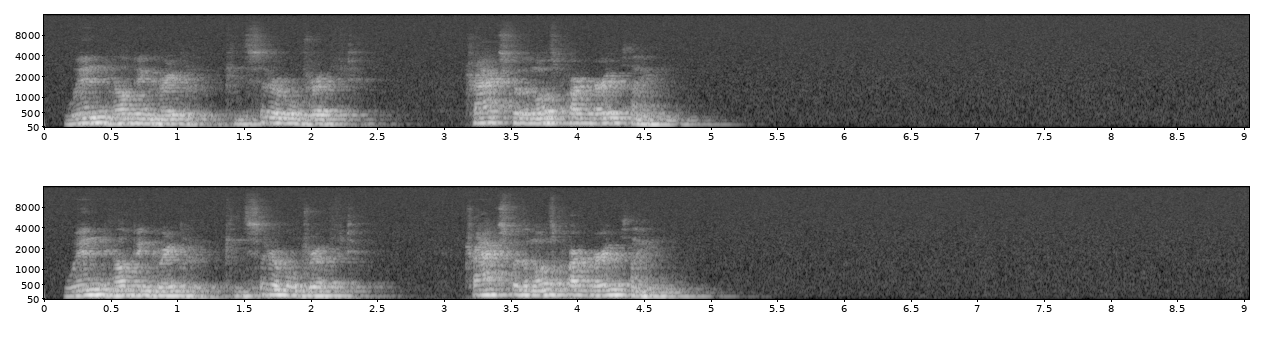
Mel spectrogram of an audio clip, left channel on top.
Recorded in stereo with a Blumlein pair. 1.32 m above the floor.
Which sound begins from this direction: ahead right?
A man speaking, at 0.1 s.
